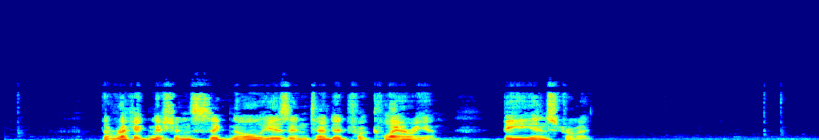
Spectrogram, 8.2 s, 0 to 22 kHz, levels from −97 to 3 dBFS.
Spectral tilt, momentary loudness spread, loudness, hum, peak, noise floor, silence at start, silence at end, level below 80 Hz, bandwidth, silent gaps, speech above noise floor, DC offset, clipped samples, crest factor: -6 dB/octave; 13 LU; -21 LUFS; none; -2 dBFS; -72 dBFS; 1.05 s; 2.3 s; -52 dBFS; 7.8 kHz; none; 51 dB; under 0.1%; under 0.1%; 22 dB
